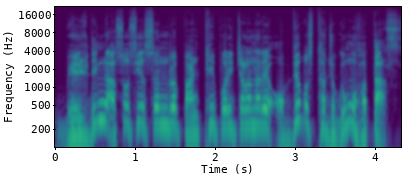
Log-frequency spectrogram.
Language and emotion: Odia, angry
